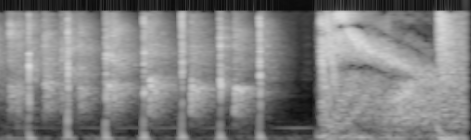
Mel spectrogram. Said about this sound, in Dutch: Eh, en dat was haar allereerst gesproken column ooit. En dat is even wennen. Applaus!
